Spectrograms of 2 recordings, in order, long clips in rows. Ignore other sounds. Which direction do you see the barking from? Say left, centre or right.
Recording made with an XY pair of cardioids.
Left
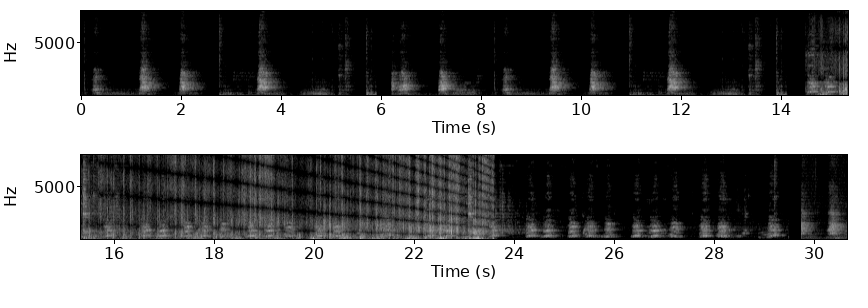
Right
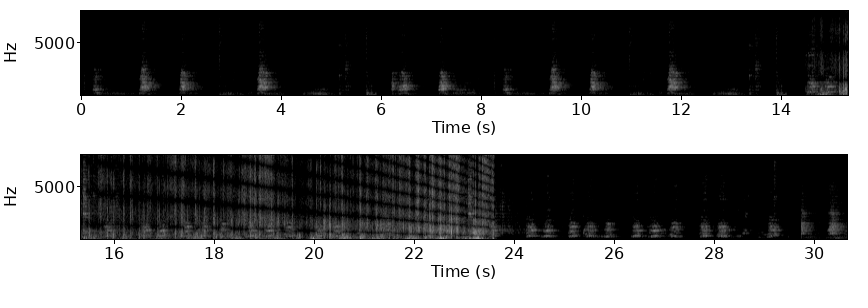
left.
